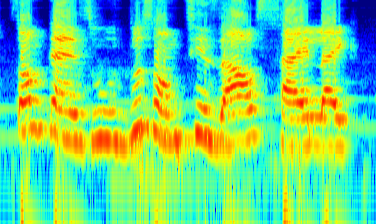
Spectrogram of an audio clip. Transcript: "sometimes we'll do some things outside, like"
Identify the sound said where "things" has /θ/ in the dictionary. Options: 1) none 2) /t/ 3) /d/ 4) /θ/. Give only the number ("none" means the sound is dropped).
2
